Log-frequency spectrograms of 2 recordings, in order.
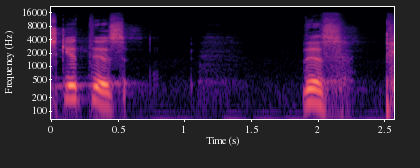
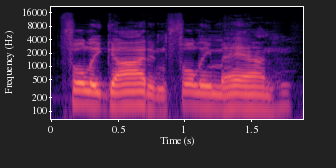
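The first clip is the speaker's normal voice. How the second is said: sinner's prayer; 7 semitones lower, 6 dB quieter than usual. Acted. Pastor leading the congregation in prayer, soft and low. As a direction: pray it humbly, leading them line by line. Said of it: "Just ask him".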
